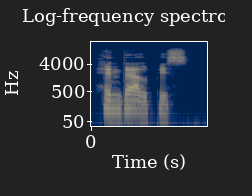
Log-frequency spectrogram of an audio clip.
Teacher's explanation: a penúltima sílaba é pesada então o acento cai nela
